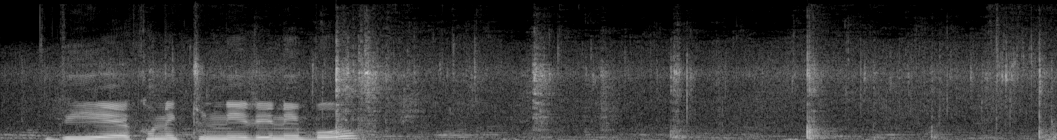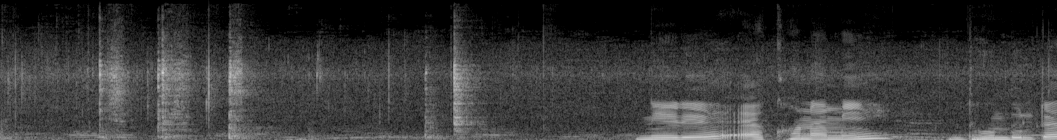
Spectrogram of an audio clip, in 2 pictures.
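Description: Food sizzles in hot oil.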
